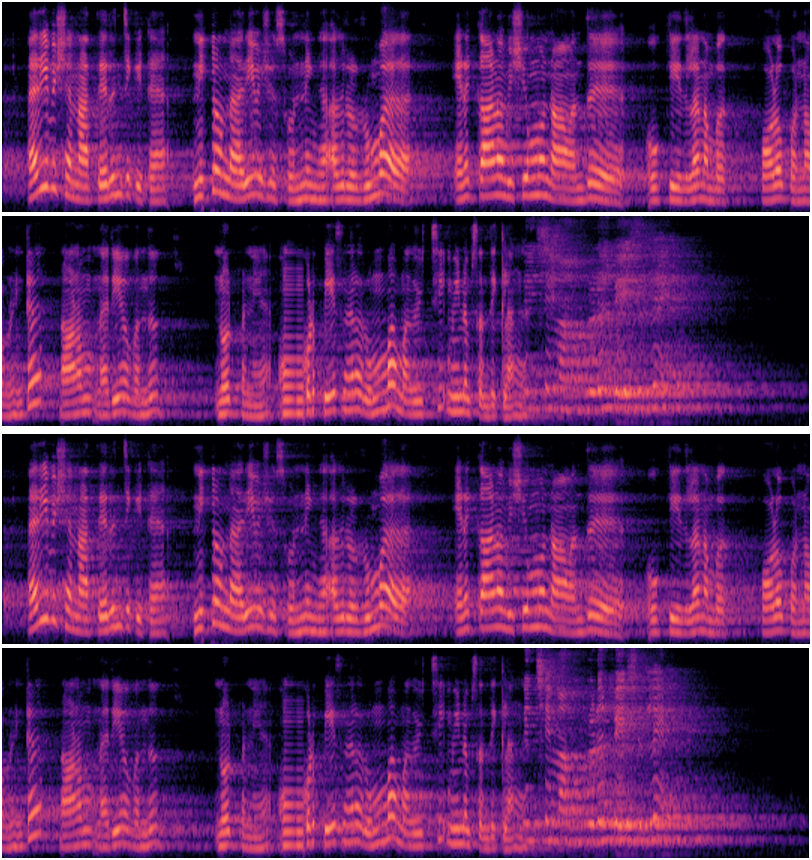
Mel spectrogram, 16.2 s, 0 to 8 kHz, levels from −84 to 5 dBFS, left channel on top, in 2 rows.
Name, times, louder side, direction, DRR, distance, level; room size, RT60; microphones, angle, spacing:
voice 1, 0.3-4.1 4.5-7.2 7.6-9.7 10.2-13.3, left 3 dB, 20° left, 16 dB, 0.4 m, -22 dB
voice 2, 13.3-14.7, right 1 dB, 90° right, 2 dB, 5.1 m, -27 dB
19.5 x 17.5 x 9.9 m, 2.4 s
head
